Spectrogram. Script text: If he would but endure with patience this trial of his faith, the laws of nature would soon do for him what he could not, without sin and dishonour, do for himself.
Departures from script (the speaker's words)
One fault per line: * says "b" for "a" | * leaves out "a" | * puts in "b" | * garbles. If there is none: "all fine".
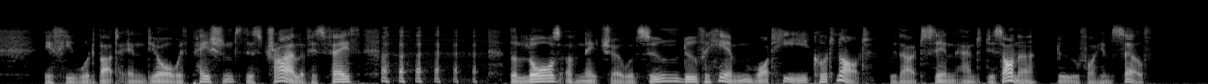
all fine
